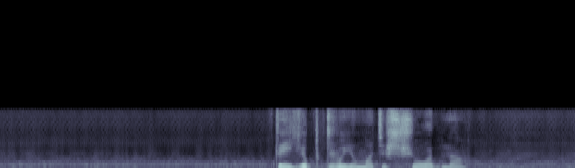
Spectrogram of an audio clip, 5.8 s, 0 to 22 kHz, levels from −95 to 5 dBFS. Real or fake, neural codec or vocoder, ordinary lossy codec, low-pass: fake; codec, 16 kHz, 1 kbps, FunCodec, trained on Chinese and English, 50 frames a second; none; none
